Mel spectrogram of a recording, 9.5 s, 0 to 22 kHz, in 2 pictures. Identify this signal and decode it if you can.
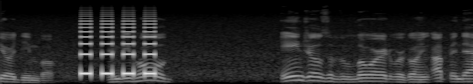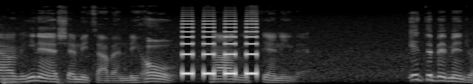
Alarm pattern, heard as an alarm's beeps, played twice, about 520 Hz, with speech in English. Temporal four. Carbon monoxide.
